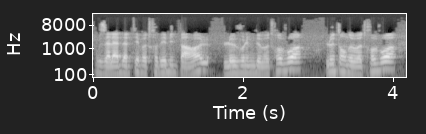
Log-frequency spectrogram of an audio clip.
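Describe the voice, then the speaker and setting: A man's voice: on the low side, brisk, lo-fi sound. A man coaching job seekers, explaining tips with frequent fillers. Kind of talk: instructional video talk.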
